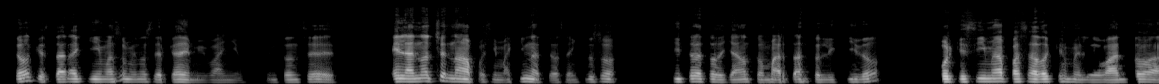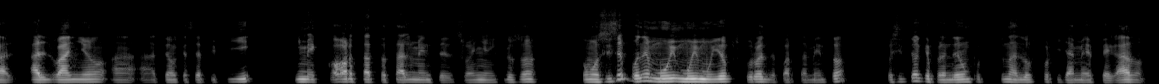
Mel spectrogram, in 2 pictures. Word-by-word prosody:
tengo 150 +6 +3
que 120 - -2
estar 120 +1 +2
aquí, 125 -1 +2
más 120 0 -3
o - - 0
menos, 120 0 -4
cerca 115 -1 -3
de 115 -1 +4
mi 105 -1 -15
baño. 100 -1 -17 0.2
Entonces, 110 +1 -5 0.5
en 140 +1 +7
la 135 0 +10
noche 145 +3 +3
no, 130 -6 +5
pues 115 +1 -14
imagínate, 110 +1 -3
o - - -8
sea, 100 0 -16
incluso 120 +3 -7 0.5
sí, 125 - +1
trato 130 -2 +1
de 110 - -2
ya 110 0 -2
no 120 +1 -2
tomar 110 -1 -2
tanto 115 -2 -3
líquido, 115 +3 -6 0.6
porque 125 0 +7
sí 140 +2 +1
me 135 0 +4
ha 140 -1 +6
pasado 125 0 +6
que 130 0 -8
me 120 -2 -4
levanto 110 +2 +1
al 105 -1 -1
al 110 0 0
baño 115 +1 -1
a 105 -1 -18
a, - - -18
tengo 110 -1 -11
que 110 - -19
hacer 105 0 -13
pipí 120 +3 -8 0.4
y - - -2
me 115 -2 -1
corta 125 0 -3
totalmente 110 -1 -8
el 100 +1 -18
sueño. 105 +1 -11
Incluso 115 +3 -9 0.4
como 115 0 -1
sí 130 +3 -8
se - - -2
pone 140 +5 0
muy, 135 -1 +5
muy, 130 -1 +7
muy 120 -1 +5
obscuro 125 -2 -3
el 120 - -7
departamento, 105 0 -12 0.4
pues 110 - -16
sí, 125 - -17
tengo 155 +4 -4
que 130 - -5
prender 110 -2 -3
un 120 +1 -3
poquito 115 0 -24
una 115 -3 -4
luz 110 0 -6
porque 115 -2 -18
ya 100 -1 -7
me 105 0 -9
he 105 - -11
pegado, 105 0 -4
115 Hz, 200 wpm, -28 LUFS, 110-125 Hz, 0.6 s, la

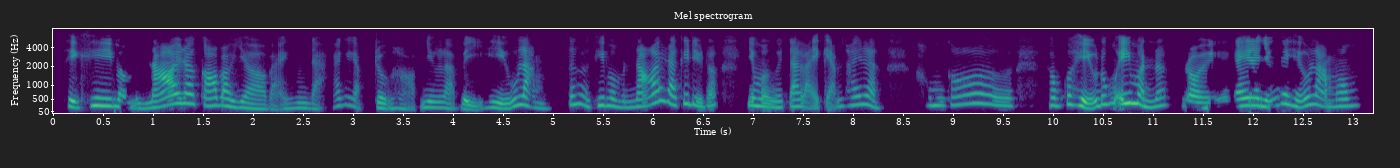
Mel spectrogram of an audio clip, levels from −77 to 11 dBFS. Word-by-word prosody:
thì 220 - +6
khi 265 +4 +3
mà 230 - 0
mình 175 +1 -6
nói 270 - +5
đó, 350 -1 +3
có 275 -4 +1
bao 265 -2 +2
giờ 185 -7 -2
bạn 175 +5 -8
đã 165 -3 -11 0.3
gặp 245 - -10
trường 185 -3 0
hợp 170 -2 -9
như 210 -1 -2
là 180 -4 -5
bị 135 -3 -1
hiểu 195 +1 0
lầm? 205 - -1 0.2
Tức 305 - -2
là 305 - -3
khi 280 +2 0
mà 260 - 0
mình 210 -1 -6
nói 315 +10 +2
ra 320 - +3
cái 335 +3 -2
điều 310 - -2
đó, - - -4 0.3
nhưng 135 -1 +2
mà 120 - +2
người 105 -1 -2
ta 240 - -1
lại - - -5
cảm 245 - -8
thấy 290 +4 -3
là 275 -10 -2 0.3
không 275 0 -6
có, 325 +5 -1
ơ 275 -3 -3 0.4
không 275 -2 -1
có 320 - +1
hiểu 235 - +6
đúng 315 +5 0
ý 360 - +8
mình 265 -11 +5
á, 265 +3 -3
rồi 200 -3 +1 0.3
gây 260 +2 +5
ra 275 - +5
những 230 +2 0
cái 335 -2 +1
hiểu 255 +1 +1
lầm 280 -7 -2
hông? 255 +2 -2
255 Hz, 250 wpm, -22 LUFS, 200-285 Hz, 0.4 s, ý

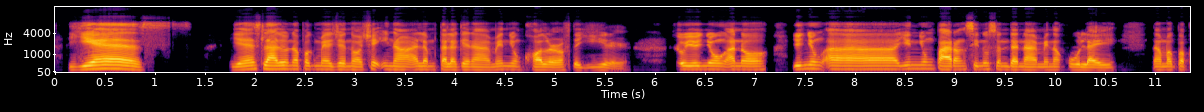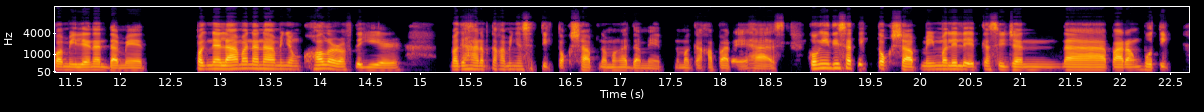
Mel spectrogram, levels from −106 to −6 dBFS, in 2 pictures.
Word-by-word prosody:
Yes. 155 0 +7 0.6
Yes, 140 +5 0
lalo 155 0 +5
na 150 -1 -3
'pag 150 - -4
Media 140 -1 -1
Noche 130 -2 -2
inaalam 135 -1 -1
talaga 130 +1 0
namin 130 +3 -3
'yong 135 - -6
color 120 -2 +1
of 120 - -7
the - - -4
year. 110 -5 -10 0.5
So, 145 - +1
'yon 145 0 +4
'yong 140 -1 0
ano, 135 -1 0 0.3
'yon 150 +3 0
'yong, 165 -1 -1
ah, 150 0 +3
'yon 160 +3 -5
'yong 165 -1 -8
parang 140 0 +5
sinusundan 140 -2 -1
namin 125 0 0
na 125 - -8
kulay 115 -2 -2 0.3
ng 130 0 -3
magpapamilya 125 -2 -1
ng 125 -1 0
damit. 105 0 -1 0.5
'Pag 155 -1 0
nalaman 160 +2 +4
na 170 - +3
namin 155 -1 +1
'yong 140 - -19
color 165 -5 0
of 130 - -13
the - - -2
year 110 -2 -5 0.5
maghahanap 145 0 -2
na - - -7
kami 145 -1 -7
niyan 140 0 0
sa - - -8
TikTok - - -5
Shop 110 0 -1
ng 120 - -8
mga 115 0 -9
damit 100 -2 -13
na - - -22
magkakaparehas. - - -5 0.2
Kung 175 +3 +1
hindi 195 0 0
sa 190 -1 +4
TikTok 180 -1 -2
Shop, 125 -2 +4
may 140 0 -5
maliliit 150 -2 0
kasi 140 -2 -2
diyan 125 -1 -1 0.4
na 120 -1 +2
parang 120 +1 +1
boutique 125 -1 -5
140 Hz, 175 wpm, -23 LUFS, 125-150 Hz, 0.6 s, Yes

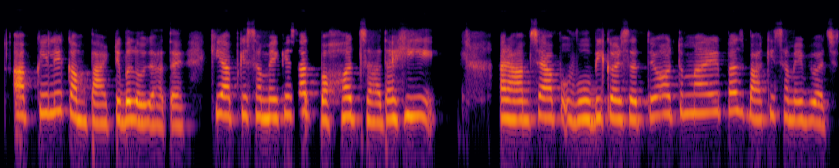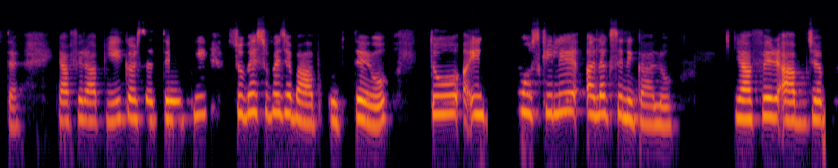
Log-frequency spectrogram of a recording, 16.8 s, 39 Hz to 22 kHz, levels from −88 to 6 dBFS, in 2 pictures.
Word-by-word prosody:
आपके 295 +2 +3
लिए 325 +2 +1
कम्पैटिबल 235 -2 +3
हो 215 - +2
जाता 205 -2 -3
है 200 - -4 0.3
कि 305 - -4
आपके 285 0 +2
समय 265 -2 +2
के 290 +3 -3
साथ 325 +3 +2
बहुत 260 +2 +2
ज़्यादा 240 0 -1
ही 285 0 +3 0.9
आराम 245 -1 +4
से 285 - +1
आप 265 0 +2 0.2
वो 250 +1 +4
भी 260 +2 +1
कर 255 -2 +4
सकते 245 +1 -1
हो 280 - 0
और 300 - 0
तुम्हारे 315 +1 -1
पास 335 -1 +2
बाकी 255 +3 -2
समय 255 -4 -3
भी 235 0 -5
बचता 210 -2 -7
है। 190 - -17 0.4
या 235 - +1
फिर 245 +2 -4
आप 230 -1 -3
ये 235 +2 -2
कर 265 -2 +2
सकते 250 0 -1
हो 245 0 +4
कि 290 +1 -3 0.3
सुबह-सुबह 315 +1 +1
जब 305 -4 0
आप 215 -2 -1
उठते 235 +2 +2
हो, 215 +4 -1 0.4
तो 300 +1 +1
अ, - - -1
एक 295 +1 +2 0.4
उसके 310 +1 -2
लिए 330 +2 +1
अलग 300 -1 +2
से 295 - -2
निकालो 210 -6 -2 0.6
या 250 -1 +6
फिर 270 +2 +4
आप 235 -3 +2
जब 245 -1 +2
255 Hz, 195 wpm, -22 LUFS, 235-295 Hz, 0.9 s, या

